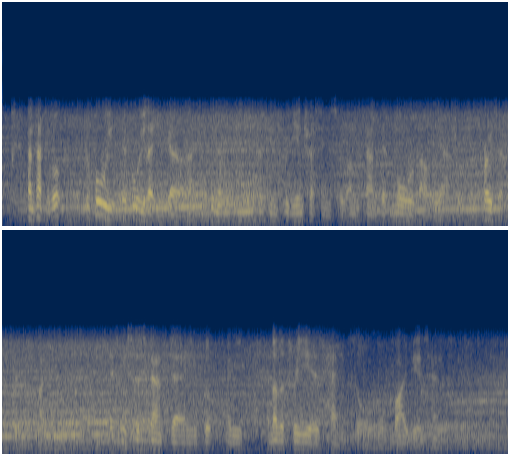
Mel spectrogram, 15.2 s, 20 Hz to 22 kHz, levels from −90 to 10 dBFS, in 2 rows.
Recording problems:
phone-call audio
traffic noise; loud; throughout; 3 dB below the speech

